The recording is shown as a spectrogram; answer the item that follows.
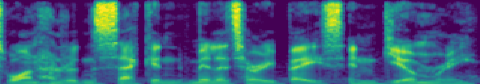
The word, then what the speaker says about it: Gyumri: Russia maintained its 102nd Military Base in Gyumri , near the Turkish border (which is another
